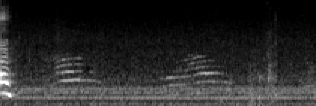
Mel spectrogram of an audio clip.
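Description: Domestic cat meowing softly three times, the middle meow longer and drawn out, over a steady low hum.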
